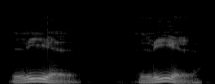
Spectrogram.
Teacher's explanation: this sound is in between r and l in that it's kind of like r it's kind of like l but it's not r and it's not l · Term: korean rdl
